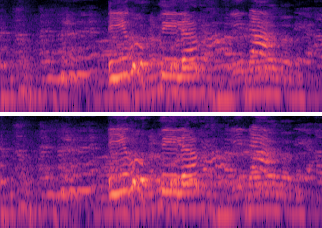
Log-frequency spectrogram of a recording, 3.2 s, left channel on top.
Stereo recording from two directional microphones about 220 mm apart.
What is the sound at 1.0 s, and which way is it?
Speech, 15° left (ahead or behind).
